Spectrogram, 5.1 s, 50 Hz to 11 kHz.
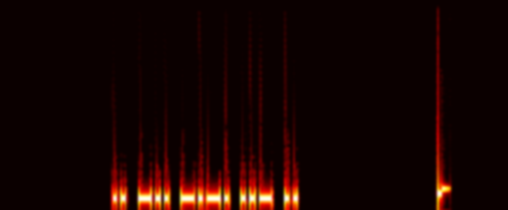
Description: Morse code, heard as a keyed tone, about 27 wpm, 700 Hz. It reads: IDCUI
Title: Code Groups - 5 Letter:Numbers - 28wpm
